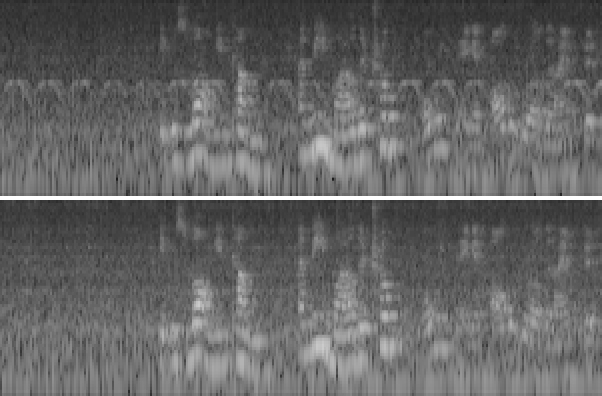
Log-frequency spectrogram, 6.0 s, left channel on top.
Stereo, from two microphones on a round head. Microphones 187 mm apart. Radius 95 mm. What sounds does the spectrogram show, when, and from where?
1.6 s a woman speaking: 75° right (ahead or behind), 5 m
4.0 s a man speaking: 20° right (ahead or behind), 6.5 m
